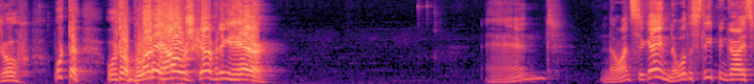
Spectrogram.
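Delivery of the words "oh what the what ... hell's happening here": startled guard shout. Acted. Woken guard bursts out.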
